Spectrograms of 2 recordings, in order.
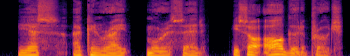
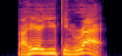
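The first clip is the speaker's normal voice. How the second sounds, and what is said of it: Deep Southern US accent. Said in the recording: “this fella said with an unmistakable deep South accent.”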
